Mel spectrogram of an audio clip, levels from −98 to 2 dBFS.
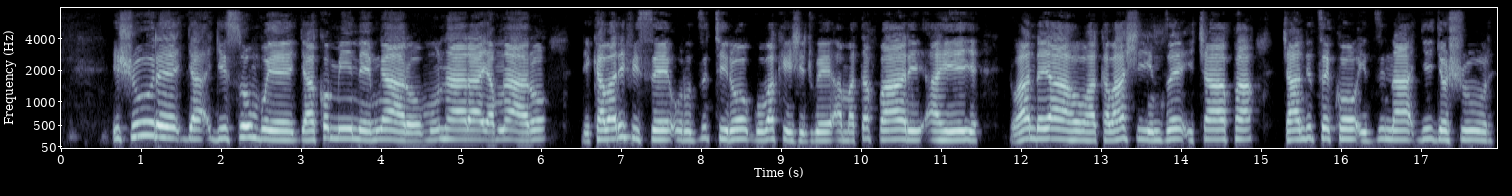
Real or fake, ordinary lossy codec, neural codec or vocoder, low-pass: real; MP3, 64 kbps; none; 7.2 kHz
